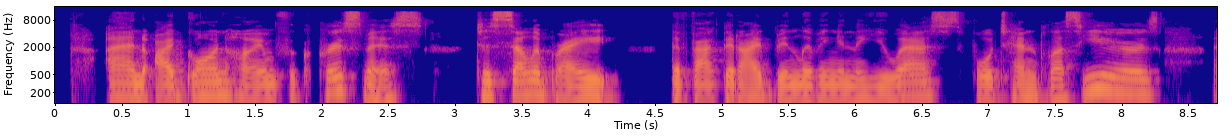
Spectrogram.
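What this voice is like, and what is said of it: Australian English accent. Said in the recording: “my accent is Australian ... My accent's Australian because I was born in Australia.”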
